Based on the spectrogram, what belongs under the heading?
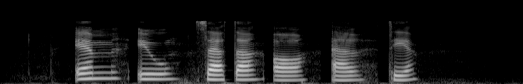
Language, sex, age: Swedish, female, 23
